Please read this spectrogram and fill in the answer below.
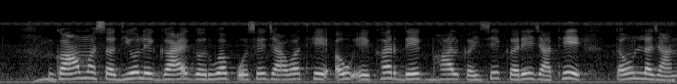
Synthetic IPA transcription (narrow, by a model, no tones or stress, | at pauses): ɡaːməsəd̪ʱijõleɡaːeɡəɾuəpoːsed͡ʒaːʋət̪ɦeʔəuʔeːkʰəɾd̪eːkʰbʱaːlkəɪsekəɾed͡ʒaːt̪ʰɦe | t̪əʊnləd͡ʒãːn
